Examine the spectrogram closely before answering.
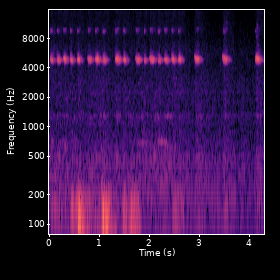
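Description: Faint insect chirping: short, high-pitched chirps repeating about six times a second, thinning to single chirps with short pauses in the second half.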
